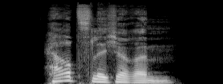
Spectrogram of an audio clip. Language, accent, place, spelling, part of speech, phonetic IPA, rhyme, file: German, Germany, Berlin, herzlicherem, adjective, [ˈhɛʁt͡slɪçəʁəm], -ɛʁt͡slɪçəʁəm, De-herzlicherem.ogg
- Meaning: strong dative masculine/neuter singular comparative degree of herzlich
